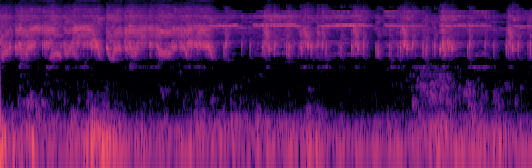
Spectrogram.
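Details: Swiftlet calling sound used in swiftlet farming, played through an amplifier at a set volume: a dense chorus of sharp, high chirps and twitters with a steady low hum underneath.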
